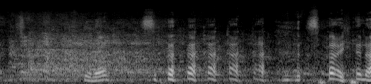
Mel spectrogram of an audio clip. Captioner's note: audience laughing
